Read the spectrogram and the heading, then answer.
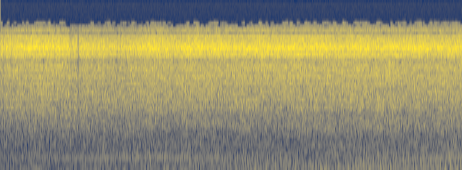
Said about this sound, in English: Later that night, the Stivics TV plays static, and Teresa sleeps on the living room couch.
